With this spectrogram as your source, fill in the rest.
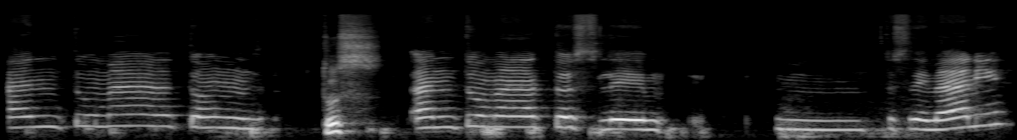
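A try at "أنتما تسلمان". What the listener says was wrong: That's it.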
